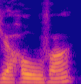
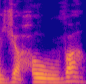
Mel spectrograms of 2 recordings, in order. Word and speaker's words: Jehovah: The yu vave they're pronounced by Christians as Yhovah as they read the vows. So Yhovah or Jehovah would be anglicized Christianity.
